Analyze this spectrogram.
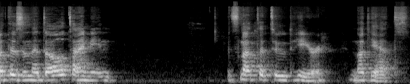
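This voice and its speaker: Speaking at a medium pitch with a slight Hungarian accent, a woman keeps her intonation fairly even while her loudness swings widely. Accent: slight Hungarian accent in Esperanto. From Hungary. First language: Esperanto and Hungarian. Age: adult. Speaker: writer and literature contest ambassador. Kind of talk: interview on livestream. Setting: livestream. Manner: halting, many repeated words.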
